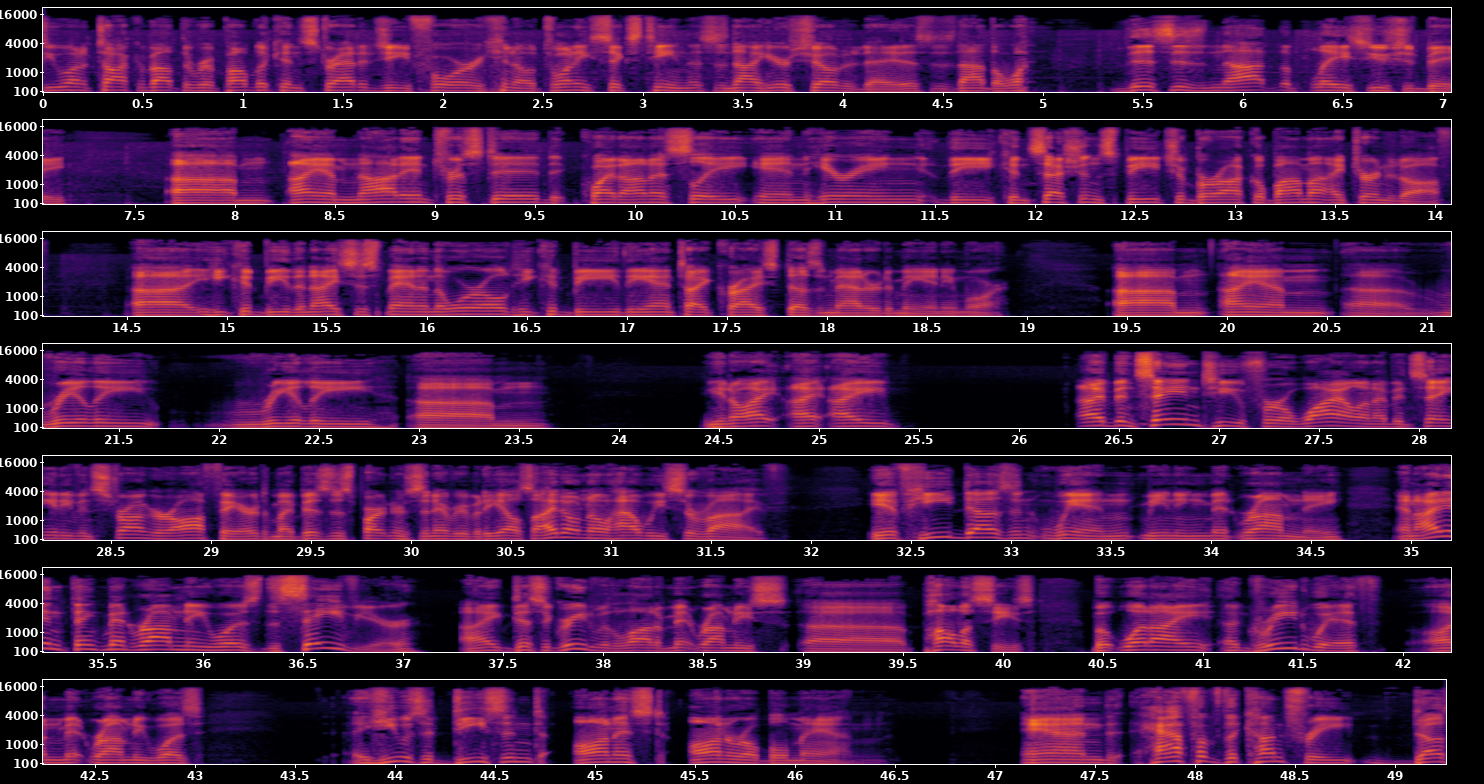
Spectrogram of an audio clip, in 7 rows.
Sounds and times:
Speech: 0.0s - 23.7s, 24.4s - 25.4s, 26.3s - 43.0s, 43.8s - 46.5s, 47.2s - 49.2s.

